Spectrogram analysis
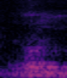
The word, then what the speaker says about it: Rolly: Por favor, pronuncie bien el nombre. Mi nombre es Rolly Silva. Rolly.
